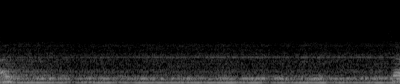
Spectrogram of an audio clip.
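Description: Steady low machine hum with a faint, thin steady tone above it, unchanging throughout.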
